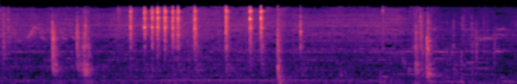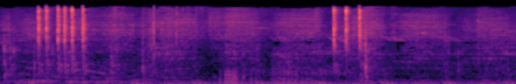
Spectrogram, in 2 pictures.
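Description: Metallic clicking from a ratchet and socket in three short runs as the socket is fitted and worked on a steering tie-rod end nut.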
